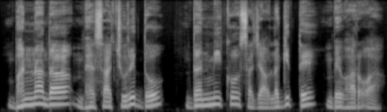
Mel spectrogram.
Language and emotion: Santali, neutral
